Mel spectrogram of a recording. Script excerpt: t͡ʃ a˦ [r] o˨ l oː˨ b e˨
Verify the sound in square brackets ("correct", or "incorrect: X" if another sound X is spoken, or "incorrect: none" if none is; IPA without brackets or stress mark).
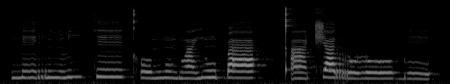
correct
